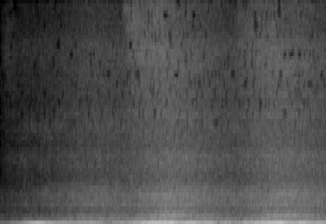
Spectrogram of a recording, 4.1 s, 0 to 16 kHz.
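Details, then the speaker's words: Mercedes-Benz SUV that had codes P0300, P2090 and P0353, running with zero misfire counts and no steering-wheel shake: the engine pulls up through the revs and settles back in even surges, with no stumble or skipping. "sé si alcanzan a sentir que no falla para nada el carro está trabajando"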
